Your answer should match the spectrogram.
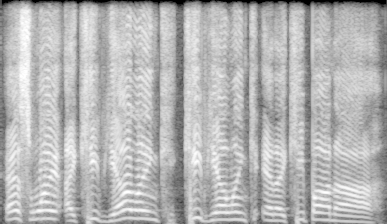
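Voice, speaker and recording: Very high-pitched man with a tired, strained voice. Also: measured pace, no echo, clean studio sound. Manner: apologetic, stumbles and repeats words, pushes voice louder. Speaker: livestream host. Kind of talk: casual wrestling commentary livestream. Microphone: built-in device mic, no external microphone.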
